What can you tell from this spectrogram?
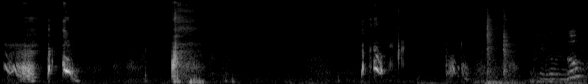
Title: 20160220 아기 딸꾹질(생후2개월) a two month old baby hiccup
